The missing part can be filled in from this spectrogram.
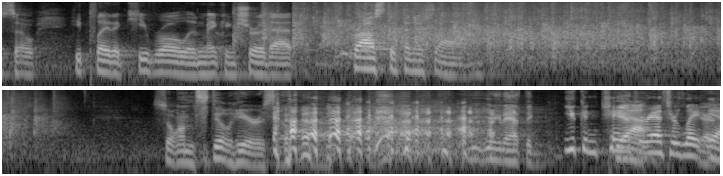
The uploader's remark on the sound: Taped in June before a live audience at Aspen Ideas: Health, part of the Aspen Ideas Festival, in Aspen, Colorado.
